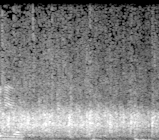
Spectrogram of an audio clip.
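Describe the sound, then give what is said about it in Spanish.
An audience claps steadily to welcome a speaker as he begins his presentation, a dense, continuous patter of many hands at a fairly loud, even level, with faint voices mixed underneath. “Te vamos a brindar un aplauso para que comience entonces tu presentación.”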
